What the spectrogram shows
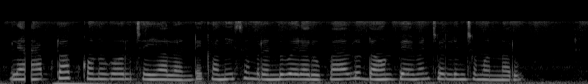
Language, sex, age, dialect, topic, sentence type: Telugu, male, 18-24, Telangana, banking, statement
